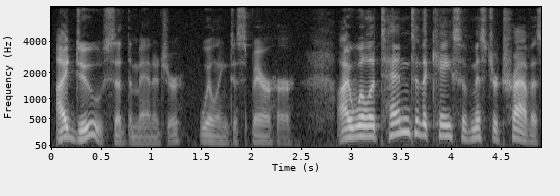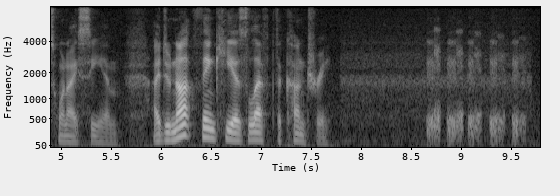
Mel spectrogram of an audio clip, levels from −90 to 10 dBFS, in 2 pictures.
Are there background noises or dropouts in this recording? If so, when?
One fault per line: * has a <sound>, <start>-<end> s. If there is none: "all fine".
* has a laugh, 8.6-9.7 s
